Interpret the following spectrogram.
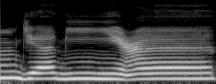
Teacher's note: Ya sukun sebelumnya harakatnya kasrah, dibacanya panjang dua harakat, namanya mad tabi'i.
